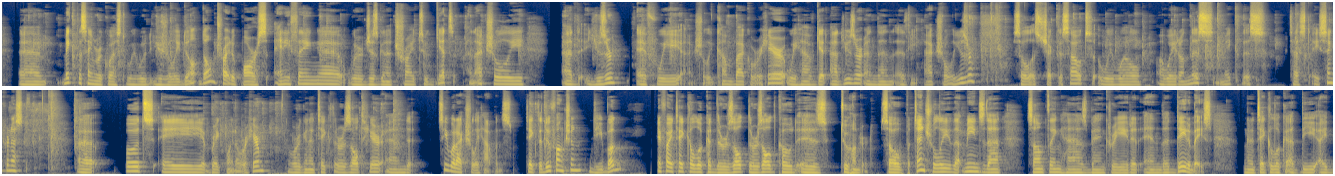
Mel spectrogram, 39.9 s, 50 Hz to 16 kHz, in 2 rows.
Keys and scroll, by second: 8.8 super+s, 10.0 shift+super+[, 12.8 shift+super+], 13.5 super+d, 14.5 alt+BackSpace, 15.7 super+Left, 17.9 super+Return, 18.7 super+Left, 19.8 super+s, 25.5 super+s, 34.1 super+7.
